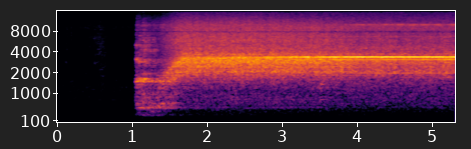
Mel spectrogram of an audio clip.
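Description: A table saw motor starts up and spins up into a loud, steady high whine.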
